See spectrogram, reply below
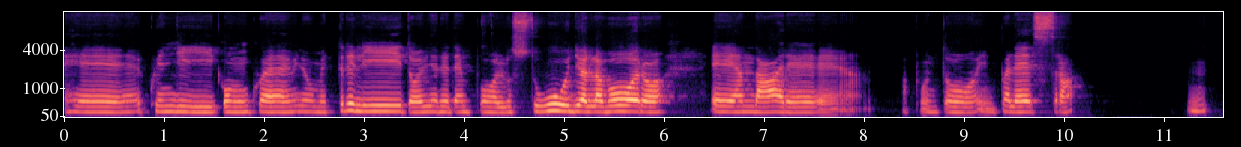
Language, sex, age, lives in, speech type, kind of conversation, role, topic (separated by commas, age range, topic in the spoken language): Italian, female, 25-29, Italy, conversation, advice, user, Come posso gestire l’ansia nel riprendere l’attività fisica dopo un lungo periodo di inattività?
